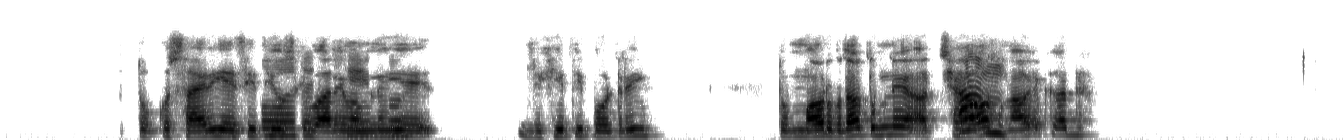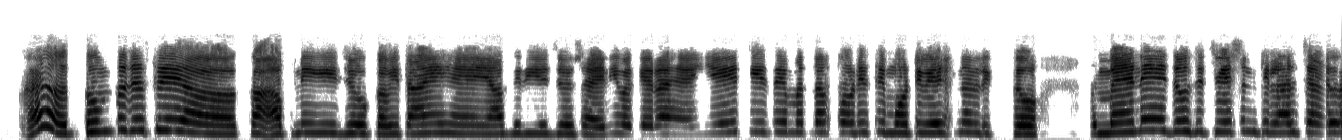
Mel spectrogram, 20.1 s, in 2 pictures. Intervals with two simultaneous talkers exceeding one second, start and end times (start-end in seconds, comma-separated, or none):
1.7-3.1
